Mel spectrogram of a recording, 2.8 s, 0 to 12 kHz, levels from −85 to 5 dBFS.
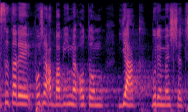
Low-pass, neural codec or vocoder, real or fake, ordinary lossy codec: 10.8 kHz; none; real; MP3, 64 kbps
